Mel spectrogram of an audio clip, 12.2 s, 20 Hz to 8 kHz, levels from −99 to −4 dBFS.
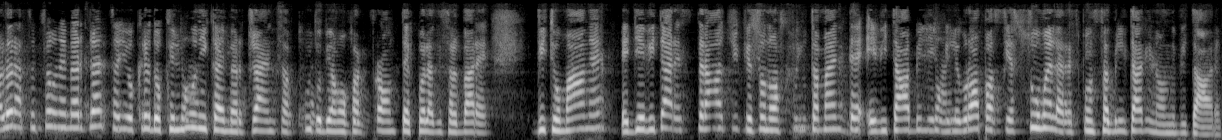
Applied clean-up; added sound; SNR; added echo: neural mask model DeepFilterNet 3.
